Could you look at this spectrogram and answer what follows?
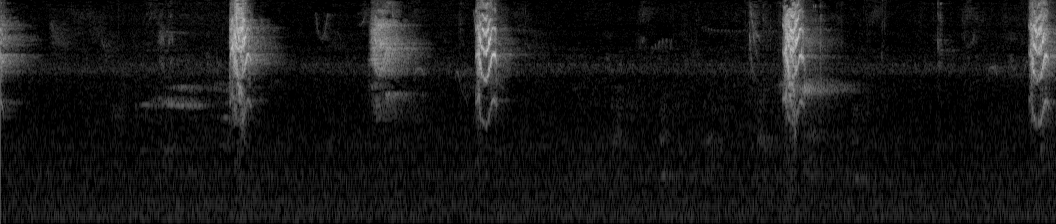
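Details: A female double-collared seedeater calling to get a male singing: six high notes spread over ten seconds, mixing sharp clicks with hissy down-slurred chips, plus a faint thin whistle early on. Soft background hum.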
